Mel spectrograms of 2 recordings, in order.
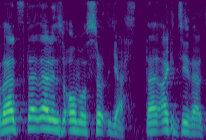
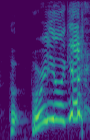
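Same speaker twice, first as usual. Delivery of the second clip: high, loud baffled question; 9 dB louder, faster than usual. Retold or imitated. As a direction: ask it totally baffled. Everybody puzzled at gnome leader.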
